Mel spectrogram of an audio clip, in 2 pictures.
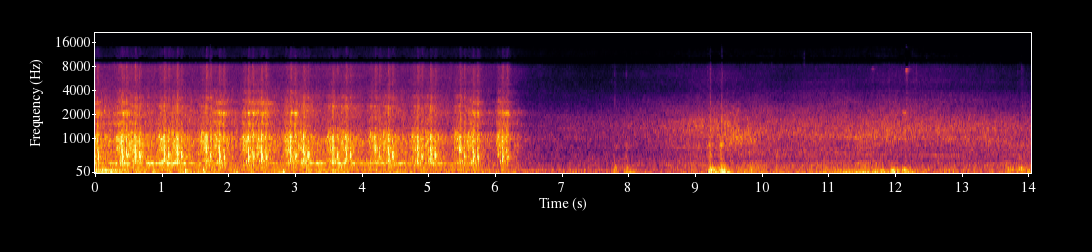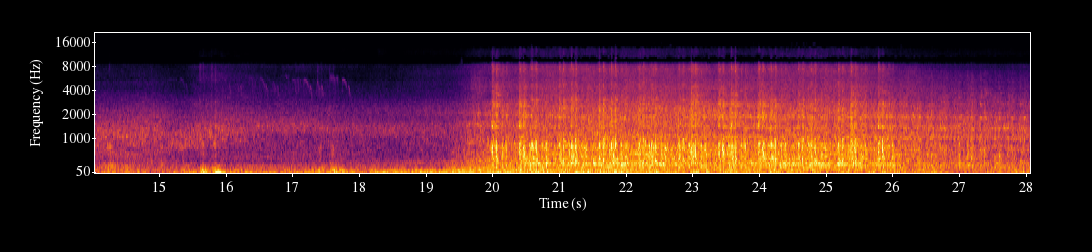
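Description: JR East E657 series electric express trains passing on the track below, wheels clacking rhythmically over the rails with a steady hum. The first train's sound cuts off abruptly about six seconds in, leaving a quieter stretch. A second E657 train comes in about two-thirds of the way through, clacking and humming again.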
